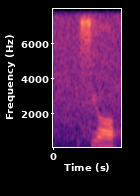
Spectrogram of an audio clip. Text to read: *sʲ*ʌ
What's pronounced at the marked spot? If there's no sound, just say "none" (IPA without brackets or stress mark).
sʲ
